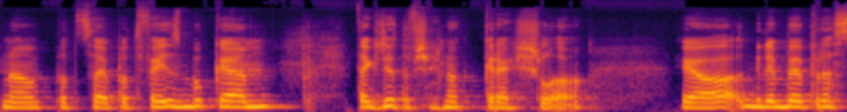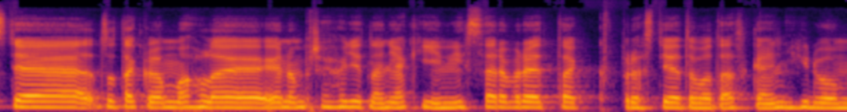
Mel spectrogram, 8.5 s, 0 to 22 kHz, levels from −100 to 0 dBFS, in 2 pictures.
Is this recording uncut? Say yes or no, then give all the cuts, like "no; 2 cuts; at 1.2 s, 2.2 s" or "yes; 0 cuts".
yes; 0 cuts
